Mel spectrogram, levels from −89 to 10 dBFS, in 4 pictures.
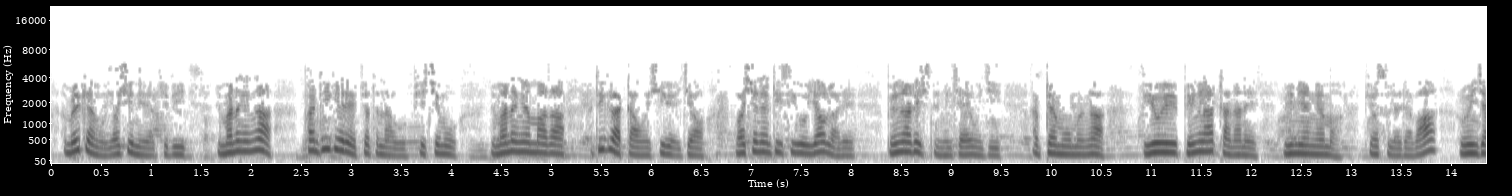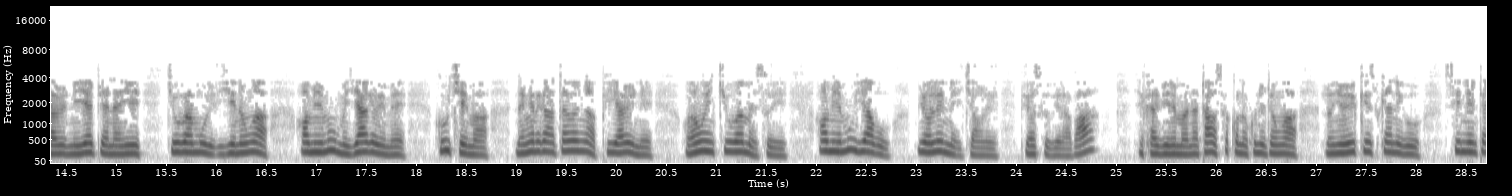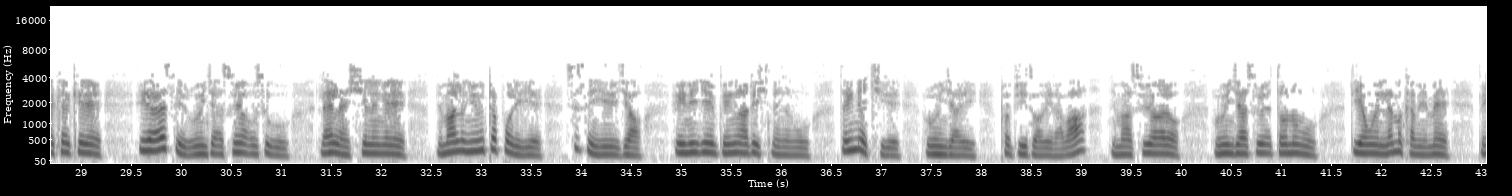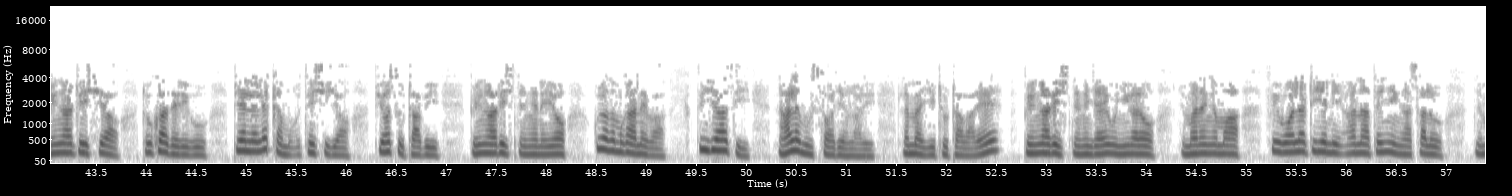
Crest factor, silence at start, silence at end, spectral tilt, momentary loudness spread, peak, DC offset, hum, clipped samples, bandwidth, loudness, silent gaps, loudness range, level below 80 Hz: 18 dB; 0.1 s; 0 s; -6.5 dB/octave; 10 LU; -12 dBFS; under 0.1%; none; under 0.1%; 5.8 kHz; -31 LUFS; none; 3 LU; -70 dBFS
